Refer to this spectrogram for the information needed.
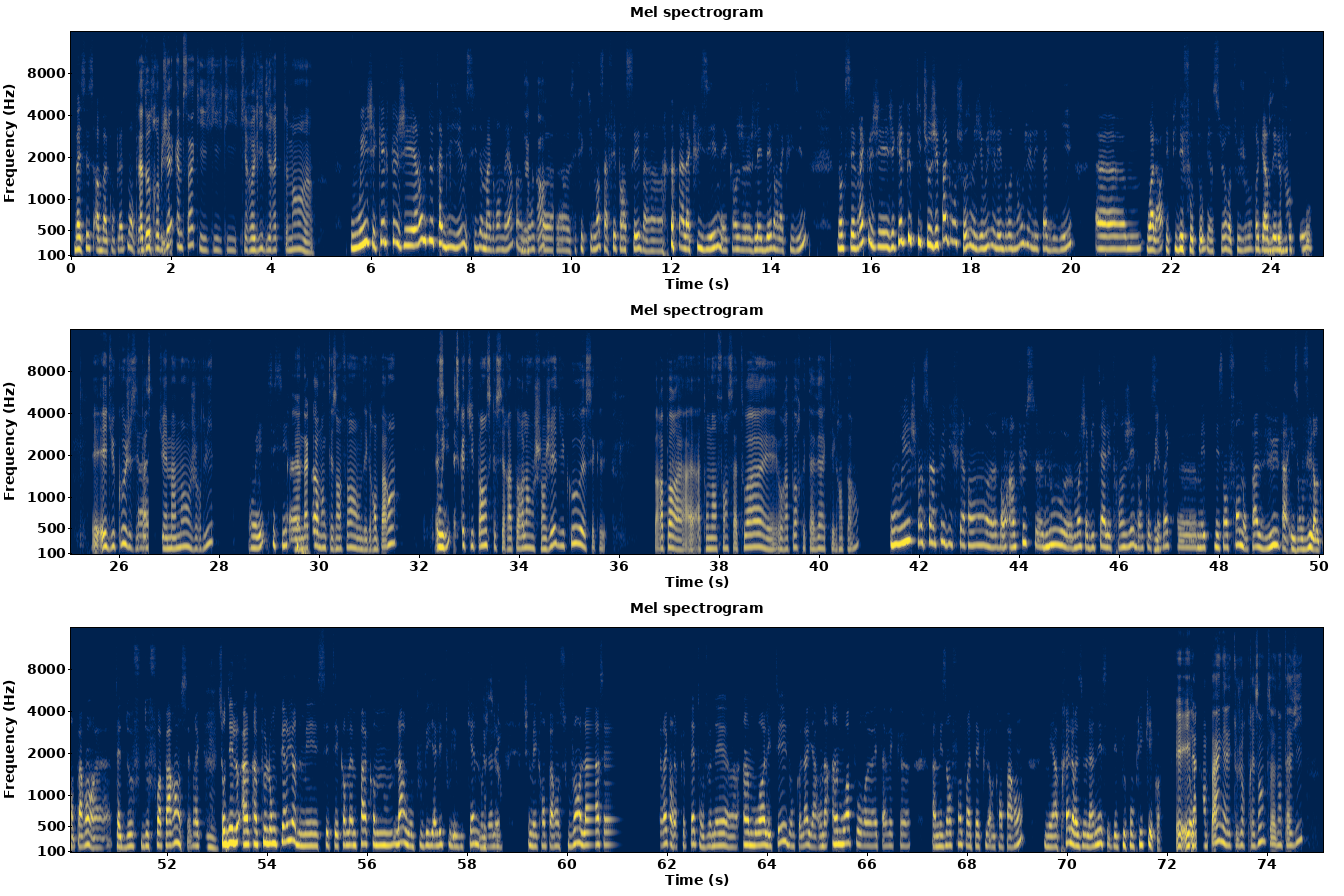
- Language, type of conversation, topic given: French, podcast, Quel est un souvenir marquant que tu as avec tes grands-parents ?
- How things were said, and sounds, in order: static; chuckle; distorted speech; chuckle; tapping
